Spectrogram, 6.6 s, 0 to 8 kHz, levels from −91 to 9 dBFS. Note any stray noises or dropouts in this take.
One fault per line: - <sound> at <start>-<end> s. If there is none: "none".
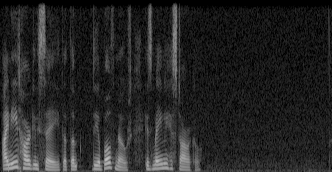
none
